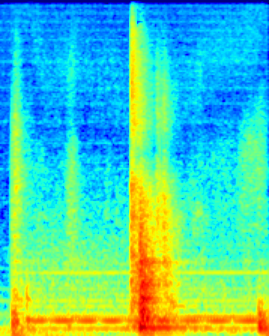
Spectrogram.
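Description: A door swings and shuts with a solid thud, preceded by a faint click of the latch and followed by a softer knock near the end, all close by with no one speaking.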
